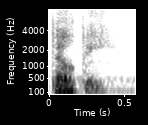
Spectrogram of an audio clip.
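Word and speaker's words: Belbe: "You are called Belby. The name had 2 syllables. Bell, B.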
